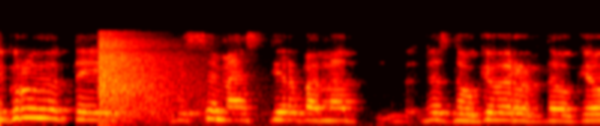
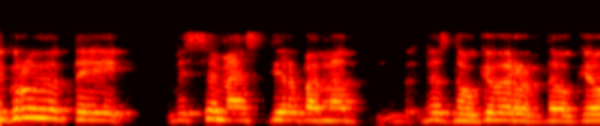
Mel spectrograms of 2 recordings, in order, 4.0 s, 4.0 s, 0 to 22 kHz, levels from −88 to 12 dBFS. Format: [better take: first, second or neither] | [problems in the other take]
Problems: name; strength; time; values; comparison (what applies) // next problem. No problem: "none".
second | background sound (Clapping); 4 dB below the speech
